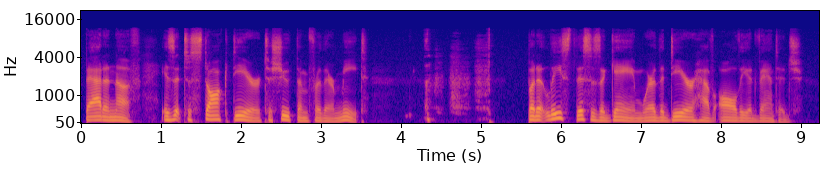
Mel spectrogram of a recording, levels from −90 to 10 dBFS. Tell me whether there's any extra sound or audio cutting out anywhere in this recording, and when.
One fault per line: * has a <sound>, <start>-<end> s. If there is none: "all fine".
* has a breath, 4.0-5.2 s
